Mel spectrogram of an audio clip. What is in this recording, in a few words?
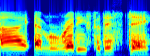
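round start, female voice; player vo; Counter Strike Model Pack; CS:GO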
